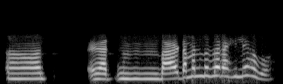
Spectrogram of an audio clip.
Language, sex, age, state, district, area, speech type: Assamese, female, 18-30, Assam, Dhemaji, rural, conversation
